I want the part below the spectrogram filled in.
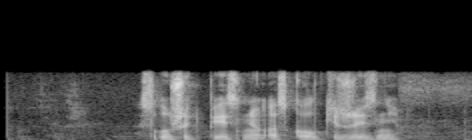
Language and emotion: Russian, neutral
